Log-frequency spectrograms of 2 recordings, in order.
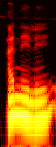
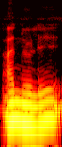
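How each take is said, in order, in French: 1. La voyelle de la deuxième syllabe est un é fermé. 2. La voyelle de la deuxième syllabe est un e muet. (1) "c'est l'inverse, c'est" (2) "je les ai mal prononcés tout à l'heure, j'ai dit"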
